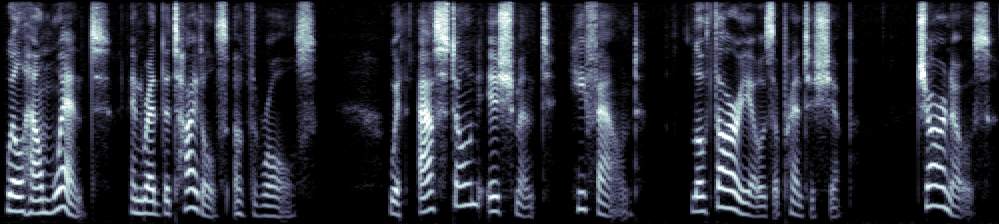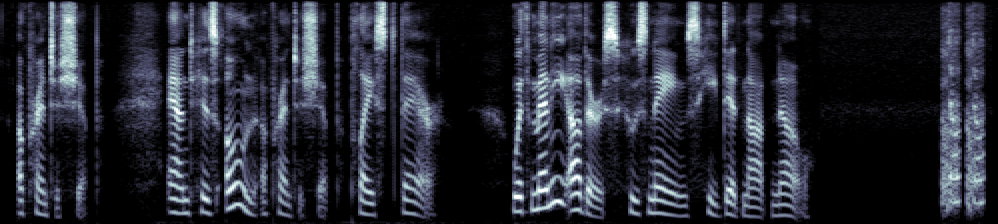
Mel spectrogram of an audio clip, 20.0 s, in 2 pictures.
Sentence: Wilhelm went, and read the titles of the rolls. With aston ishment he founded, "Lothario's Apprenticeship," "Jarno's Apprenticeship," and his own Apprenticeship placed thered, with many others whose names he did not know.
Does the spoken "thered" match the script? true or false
false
